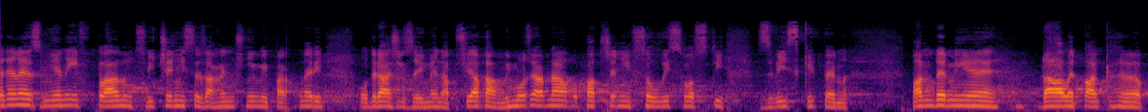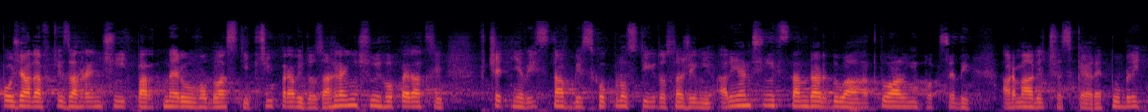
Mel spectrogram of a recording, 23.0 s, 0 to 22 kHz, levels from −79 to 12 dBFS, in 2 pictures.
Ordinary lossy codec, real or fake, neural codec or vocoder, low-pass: MP3, 48 kbps; fake; codec, 44.1 kHz, 2.6 kbps, DAC; 14.4 kHz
